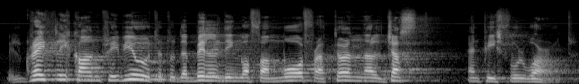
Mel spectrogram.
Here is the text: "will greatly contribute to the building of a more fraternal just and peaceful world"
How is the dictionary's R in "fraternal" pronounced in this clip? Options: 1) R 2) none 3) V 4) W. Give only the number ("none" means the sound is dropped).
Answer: 1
